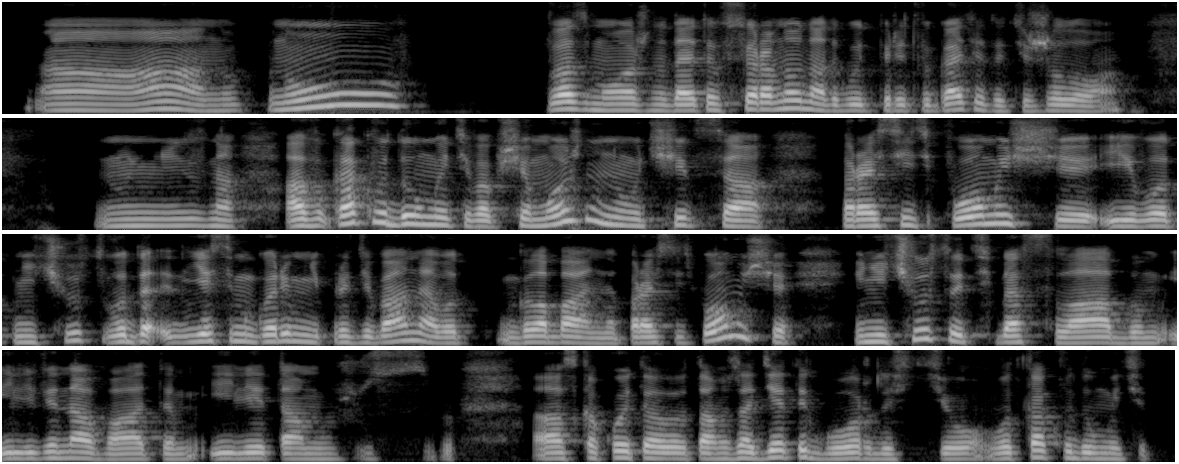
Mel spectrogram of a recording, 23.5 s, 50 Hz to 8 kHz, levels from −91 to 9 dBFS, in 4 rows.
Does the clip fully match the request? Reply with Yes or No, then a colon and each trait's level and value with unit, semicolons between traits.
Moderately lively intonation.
Yes: average, 3.3 semitones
